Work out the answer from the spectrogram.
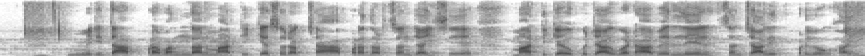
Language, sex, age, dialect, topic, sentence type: Magahi, male, 25-30, Western, agriculture, statement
